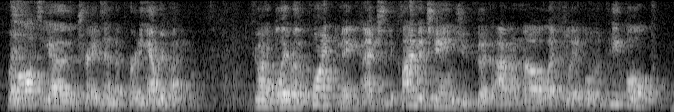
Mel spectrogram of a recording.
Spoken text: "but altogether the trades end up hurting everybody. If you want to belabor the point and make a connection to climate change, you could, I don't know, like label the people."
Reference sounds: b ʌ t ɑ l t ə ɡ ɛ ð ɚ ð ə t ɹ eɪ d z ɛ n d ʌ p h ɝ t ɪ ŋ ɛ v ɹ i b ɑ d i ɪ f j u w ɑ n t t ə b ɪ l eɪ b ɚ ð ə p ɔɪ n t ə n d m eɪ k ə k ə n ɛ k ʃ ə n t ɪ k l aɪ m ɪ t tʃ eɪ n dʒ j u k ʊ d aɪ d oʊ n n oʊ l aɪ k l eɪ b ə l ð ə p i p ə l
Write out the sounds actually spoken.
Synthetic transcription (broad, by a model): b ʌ t ɑ l t ə ɡ ɛ ð ɚ ð ə t ɹ eɪ d z ɛ n d ʌ p h ɝ t ɪ ŋ ɛ v ɹ i b ɑ d i ɪ f j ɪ w ɑ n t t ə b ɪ l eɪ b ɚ ð ə p ɔɪ n t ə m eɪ ə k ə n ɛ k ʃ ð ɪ k l aɪ m ɪ t tʃ eɪ n dʒ j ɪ k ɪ d aɪ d oʊ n n oʊ l aɪ k l eɪ b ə l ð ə p i p l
